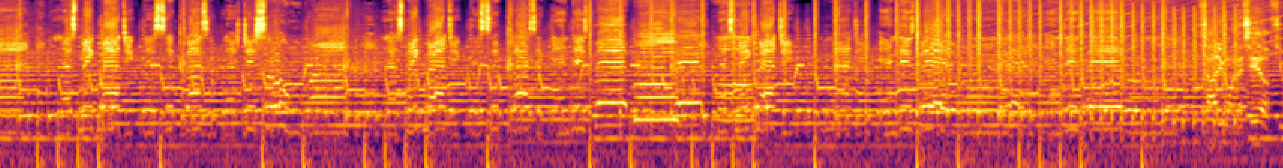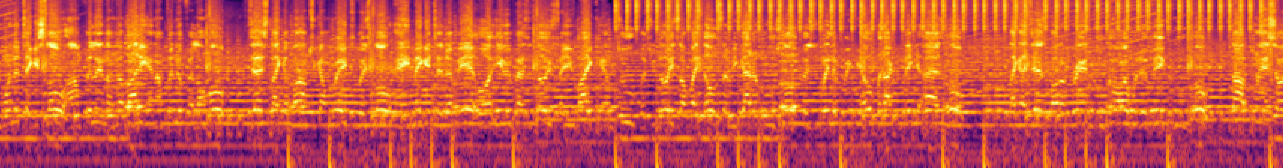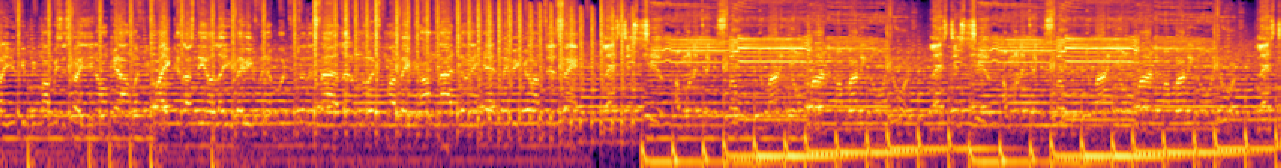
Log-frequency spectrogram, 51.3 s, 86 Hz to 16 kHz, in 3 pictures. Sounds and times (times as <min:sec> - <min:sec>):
Funk: 0:00.0 - 0:18.0, 0:20.9 - 0:51.3.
